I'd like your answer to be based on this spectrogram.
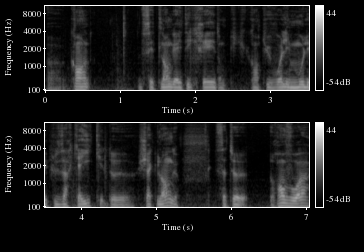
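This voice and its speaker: With a Turkish accent, a man talks in a dark, mellow tone at a fairly low pitch, his delivery monotone and flat, his loudness swinging widely, with long, frequent pauses. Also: fairly slow pace. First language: Turkish (speaking French). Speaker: master coppersmith, business founder. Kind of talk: casual interview.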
